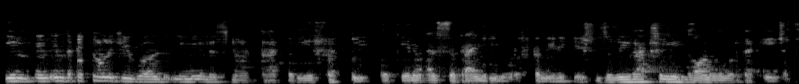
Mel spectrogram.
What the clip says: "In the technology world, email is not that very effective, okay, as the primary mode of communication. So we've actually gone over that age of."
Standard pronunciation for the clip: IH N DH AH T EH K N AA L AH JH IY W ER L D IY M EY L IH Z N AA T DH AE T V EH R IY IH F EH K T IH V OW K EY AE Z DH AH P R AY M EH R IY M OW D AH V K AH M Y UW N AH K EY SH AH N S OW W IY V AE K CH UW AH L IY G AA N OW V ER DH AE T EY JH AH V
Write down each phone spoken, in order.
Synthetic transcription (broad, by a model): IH N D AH T EH K N AA L AH JH IY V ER L D IY M EY L IH Z N AA T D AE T B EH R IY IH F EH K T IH OW K EY AE Z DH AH P R AY M EH R IY M OW D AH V K AH M Y UW N AH K EY SH AH N S OW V IY V AE K CH UW AH L IY G AA N OW V ER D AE T EY JH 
